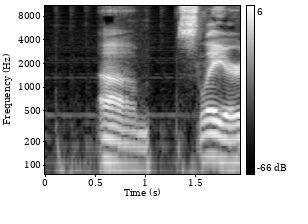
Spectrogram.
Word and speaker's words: Sleigh'r: Sleigh'r, not spelled like the band, is like the Santa sleigh. SLEIGH apostrophe R.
